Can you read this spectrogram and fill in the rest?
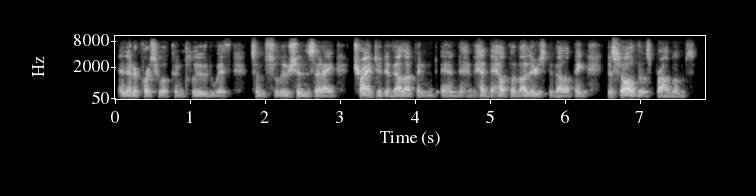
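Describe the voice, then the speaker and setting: A man's voice: on the low side, little pitch movement, a little mellow, dull audio. An older man with a head cold, sounding a little nasal, giving a slideshow talk on model railroading with many uh and um fillers. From Canada. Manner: measured, frequent uh and um fillers. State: congested from a cold, slightly nasal. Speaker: model railroad clinic presenter.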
